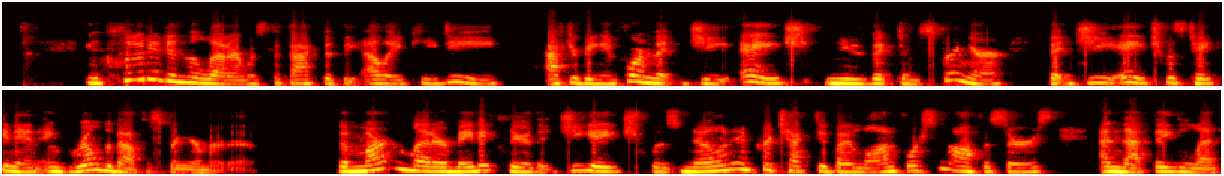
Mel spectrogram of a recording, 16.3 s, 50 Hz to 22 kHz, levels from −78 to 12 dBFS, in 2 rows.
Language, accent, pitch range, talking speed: English, American, 190-235 Hz, 180 wpm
